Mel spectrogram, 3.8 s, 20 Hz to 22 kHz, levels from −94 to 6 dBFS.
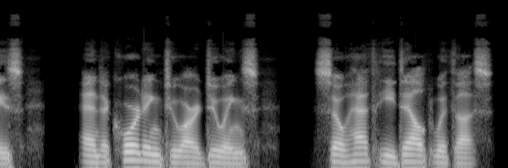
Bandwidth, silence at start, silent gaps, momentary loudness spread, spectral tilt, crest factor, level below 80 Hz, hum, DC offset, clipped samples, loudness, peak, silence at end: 15.5 kHz; 0 s; 0.34-0.56 s, 2.11-2.33 s; 8 LU; -5.5 dB/octave; 20 dB; -44 dBFS; none; 2%; under 0.1%; -20 LUFS; -2 dBFS; 0.05 s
